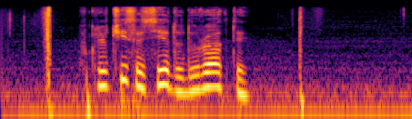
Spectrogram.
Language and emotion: Russian, neutral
